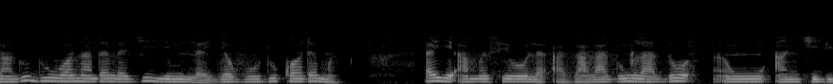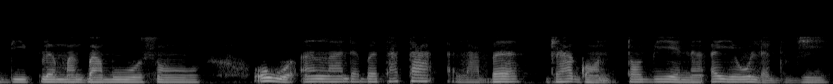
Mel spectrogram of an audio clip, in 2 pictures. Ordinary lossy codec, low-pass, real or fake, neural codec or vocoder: AAC, 16 kbps; 3.6 kHz; real; none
